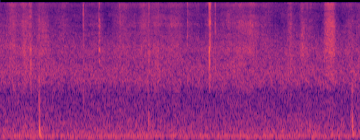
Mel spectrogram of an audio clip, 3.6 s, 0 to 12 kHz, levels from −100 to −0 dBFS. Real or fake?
real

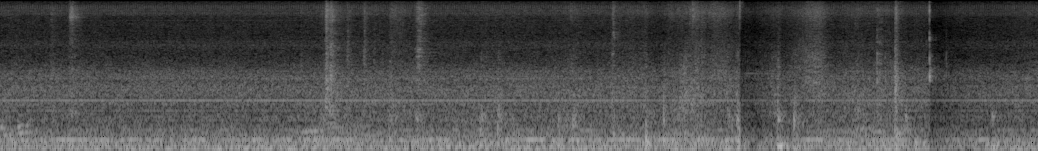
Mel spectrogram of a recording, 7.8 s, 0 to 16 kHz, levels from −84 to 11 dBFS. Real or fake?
real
